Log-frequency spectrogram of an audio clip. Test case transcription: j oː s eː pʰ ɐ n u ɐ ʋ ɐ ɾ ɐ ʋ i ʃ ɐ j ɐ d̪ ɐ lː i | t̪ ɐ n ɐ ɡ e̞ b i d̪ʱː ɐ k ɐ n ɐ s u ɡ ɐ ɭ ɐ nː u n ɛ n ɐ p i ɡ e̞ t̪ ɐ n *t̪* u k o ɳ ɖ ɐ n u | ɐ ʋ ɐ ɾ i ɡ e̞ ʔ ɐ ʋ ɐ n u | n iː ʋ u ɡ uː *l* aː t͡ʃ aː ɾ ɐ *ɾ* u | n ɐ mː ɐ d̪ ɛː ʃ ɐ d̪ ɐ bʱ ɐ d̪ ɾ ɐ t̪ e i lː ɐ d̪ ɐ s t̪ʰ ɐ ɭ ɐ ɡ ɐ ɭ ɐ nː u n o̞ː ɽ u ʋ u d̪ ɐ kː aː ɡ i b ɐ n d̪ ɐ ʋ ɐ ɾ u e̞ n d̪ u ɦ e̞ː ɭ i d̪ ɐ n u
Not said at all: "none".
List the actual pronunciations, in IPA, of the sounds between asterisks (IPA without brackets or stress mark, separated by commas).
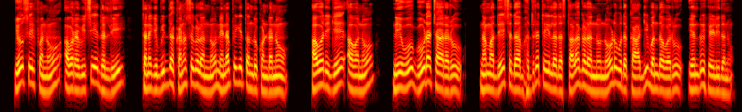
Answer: d̪, ɽ, ɾ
